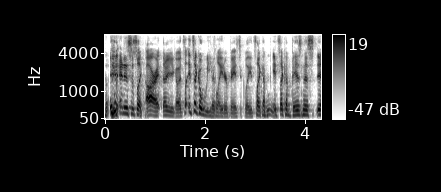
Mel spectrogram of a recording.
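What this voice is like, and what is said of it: Usual voice. Nothing is said of it.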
